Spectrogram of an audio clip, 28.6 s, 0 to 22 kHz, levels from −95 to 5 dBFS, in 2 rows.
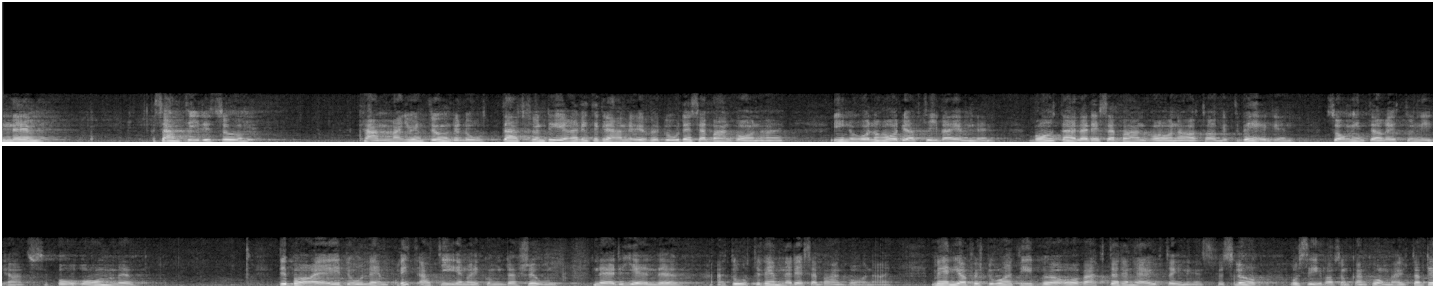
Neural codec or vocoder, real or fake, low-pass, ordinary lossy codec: codec, 16 kHz, 16 kbps, FreqCodec, smaller model; fake; none; none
